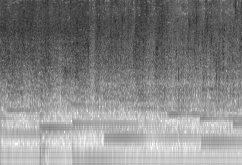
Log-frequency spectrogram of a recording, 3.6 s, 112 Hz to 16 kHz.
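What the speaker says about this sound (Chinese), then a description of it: "牛肉翻炒到7成热的时候，加入炒香的芝麻， 翻炒均匀" Beef being stir-fried with toasted sesame seeds in a wok, a loud, dense, continuous sizzle with steady tossing and no voices over it.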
